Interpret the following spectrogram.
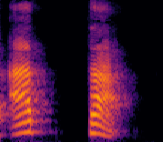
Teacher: Pengucapan ta itu harus sambil tersenyum, ada angin tipis keluar.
